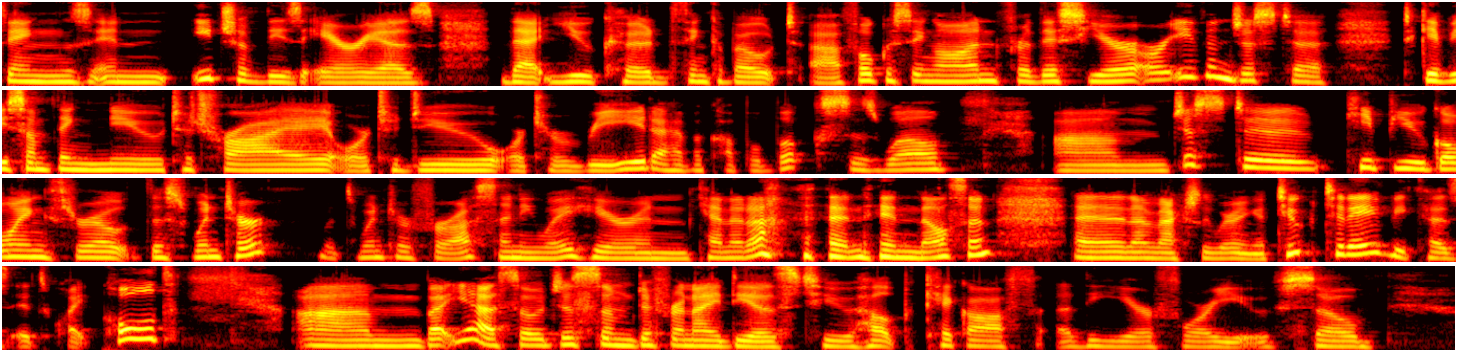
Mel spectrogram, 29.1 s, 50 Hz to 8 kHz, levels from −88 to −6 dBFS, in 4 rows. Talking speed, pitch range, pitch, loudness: 185 wpm, 145-180 Hz, 160 Hz, -27 LUFS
